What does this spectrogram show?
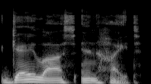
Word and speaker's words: Gelassenheit: The word is galassin height, roughly pronounced galas in height.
